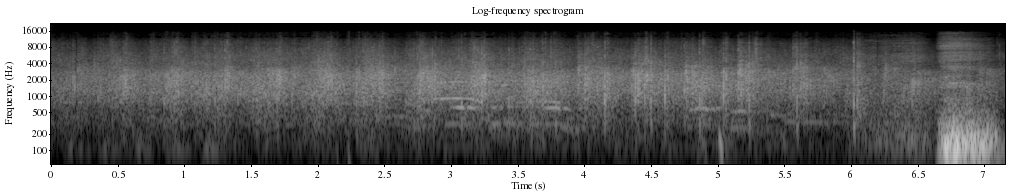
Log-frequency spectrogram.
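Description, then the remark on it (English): An audience claps hands in a dense, steady burst of applause lasting several seconds, with faint voices mixed in and a brief louder thump near the end. “Oh, somebody ought to clap your hands in the house.”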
